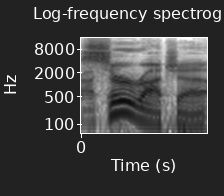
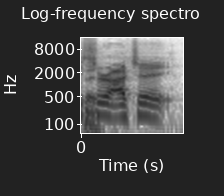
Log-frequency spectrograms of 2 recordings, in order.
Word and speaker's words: sriracha: didn't aren't hearing sera sure racha on our stuff when we were three as my riata three racha yeah I say sure actually sure you watch it too because that's how it's pronounced well I'm I'm not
